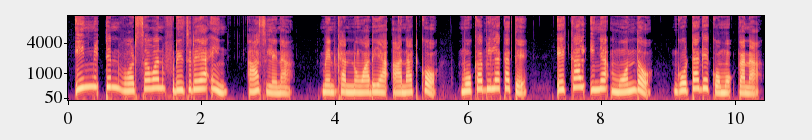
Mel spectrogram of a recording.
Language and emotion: Santali, sad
